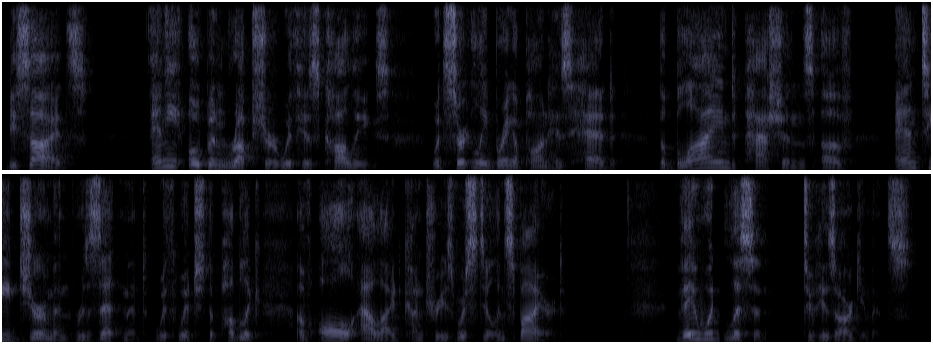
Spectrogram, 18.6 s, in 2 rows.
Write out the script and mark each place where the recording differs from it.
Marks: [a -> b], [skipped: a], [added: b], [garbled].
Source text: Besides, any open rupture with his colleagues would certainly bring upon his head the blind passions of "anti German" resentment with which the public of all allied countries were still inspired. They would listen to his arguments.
Besides, any open rupture with his colleagues would certainly bring upon his head the blind passions of "anti German" resentment with which the public of all allied countries were still inspired. They would listen to his arguments.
